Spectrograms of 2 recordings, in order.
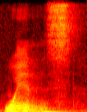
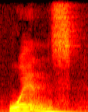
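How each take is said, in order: Both takes have the same delivery.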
